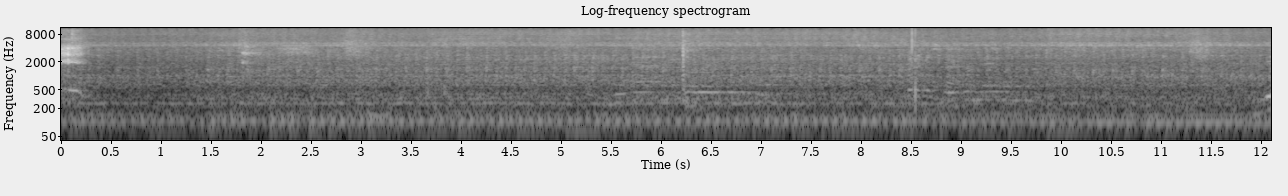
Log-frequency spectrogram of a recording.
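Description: Kawasaki Barako motorcycle's single-cylinder four-stroke engine idling steadily, with an even, fast pulse.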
